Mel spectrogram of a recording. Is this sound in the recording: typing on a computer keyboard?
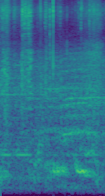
no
